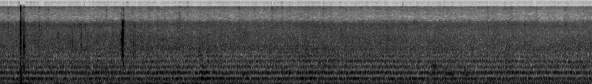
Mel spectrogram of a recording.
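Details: Steady buzzing of Asian honey bees, Apis cerana indica: an even, unbroken low hum with rich overtones, interrupted early on by two brief sharp clicks.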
